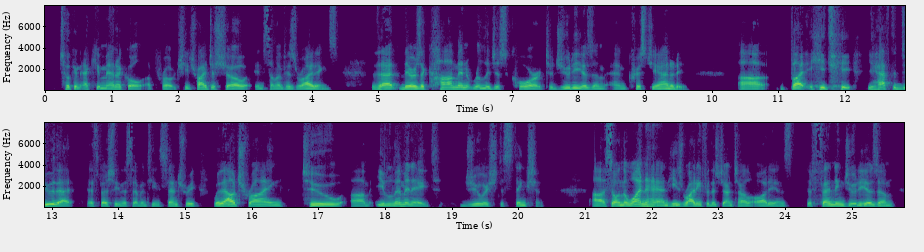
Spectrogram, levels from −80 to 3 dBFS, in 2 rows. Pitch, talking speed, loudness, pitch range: 120 Hz, 135 wpm, -24 LUFS, 105-130 Hz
